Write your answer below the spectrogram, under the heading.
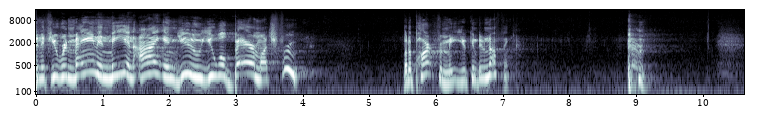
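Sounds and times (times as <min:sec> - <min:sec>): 
speech: 0:00.0 - 0:04.0, 0:05.5 - 0:07.2
deliberate fake cough: 0:08.8 - 0:09.4.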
